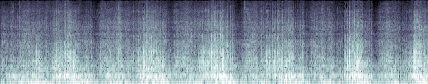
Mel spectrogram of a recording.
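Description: Long nails slowly and firmly scratch the surface of a hollow, textured cardboard tube lying on its side. Each drawn-out rasping stroke swells and fades in a steady repeating rhythm, and the hollow tube adds a low, boomy resonance beneath the scratchy texture.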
